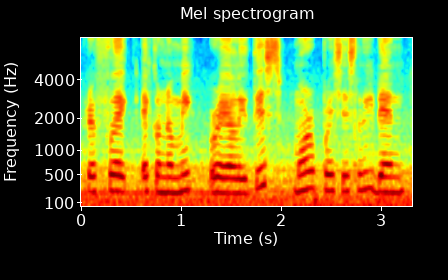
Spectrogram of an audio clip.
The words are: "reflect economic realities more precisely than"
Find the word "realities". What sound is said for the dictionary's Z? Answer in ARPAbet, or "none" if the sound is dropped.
S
